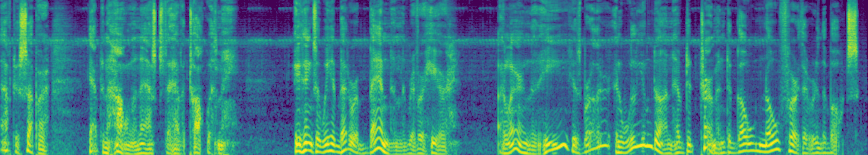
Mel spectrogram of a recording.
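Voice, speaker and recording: A man narrating an explorer's journal as an audiobook, telling it in a measured, dramatic way with deliberate pauses. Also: on the low side, very animated, gravelly, darkish tone, slightly rough.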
